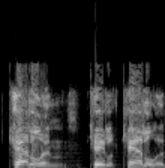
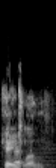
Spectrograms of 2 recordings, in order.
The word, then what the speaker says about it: Catalin: Catalin, not Caitlin. Catlin? Catalin. Catalin? 3 syllables.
